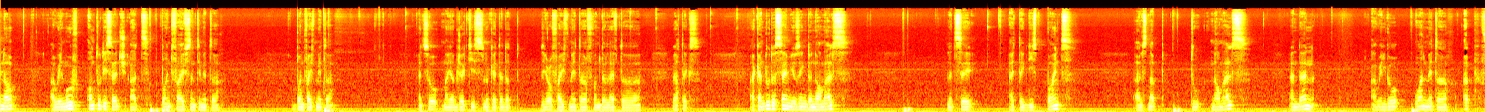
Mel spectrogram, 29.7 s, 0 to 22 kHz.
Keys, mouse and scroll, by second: 3.0 KP_Decimal, 3.2 KP_5, 6.5 KP_Enter, 8.1-9.6 middle drag, 12.6 middle click, 13.7-14.2 scroll down 1, 14.2 middle click, 18.1 g, 19.8 click, 23.5 n, 28.3 KP_1.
